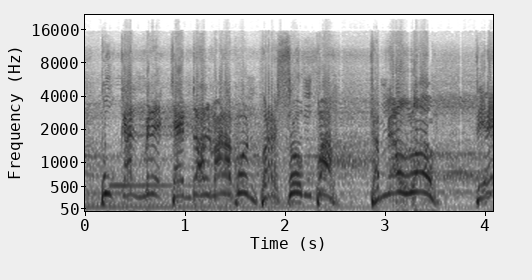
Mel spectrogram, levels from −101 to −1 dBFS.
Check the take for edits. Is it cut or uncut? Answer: cut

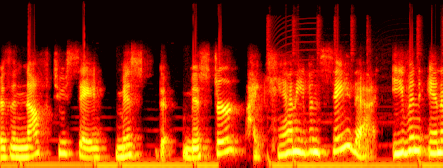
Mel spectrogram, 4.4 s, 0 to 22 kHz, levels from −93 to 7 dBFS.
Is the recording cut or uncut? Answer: cut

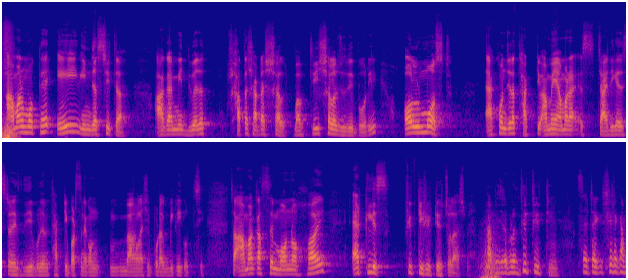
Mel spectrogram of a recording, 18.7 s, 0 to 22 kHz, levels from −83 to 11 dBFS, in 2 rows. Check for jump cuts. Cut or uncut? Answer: cut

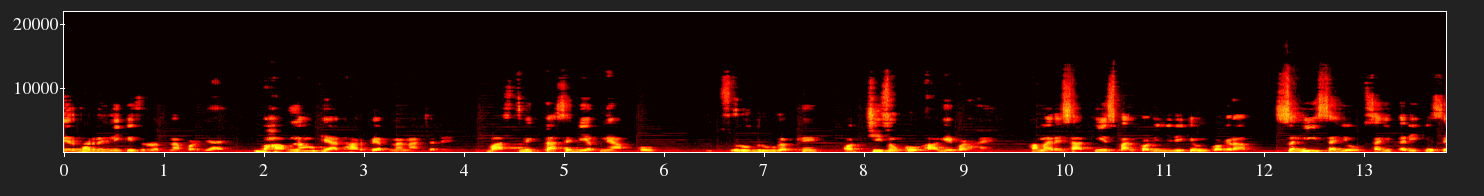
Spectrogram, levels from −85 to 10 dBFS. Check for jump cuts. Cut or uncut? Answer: cut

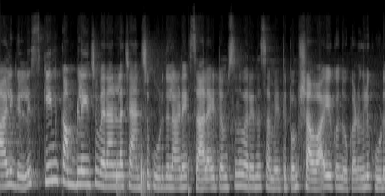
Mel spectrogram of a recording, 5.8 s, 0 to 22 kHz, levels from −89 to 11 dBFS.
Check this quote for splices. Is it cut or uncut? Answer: cut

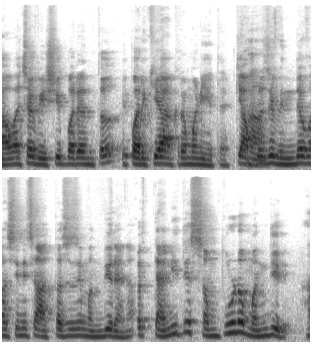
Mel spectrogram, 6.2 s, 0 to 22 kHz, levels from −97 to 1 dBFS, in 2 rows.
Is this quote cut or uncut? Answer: cut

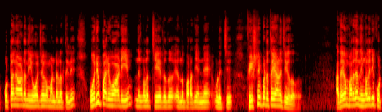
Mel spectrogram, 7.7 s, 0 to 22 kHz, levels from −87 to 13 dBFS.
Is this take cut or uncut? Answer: uncut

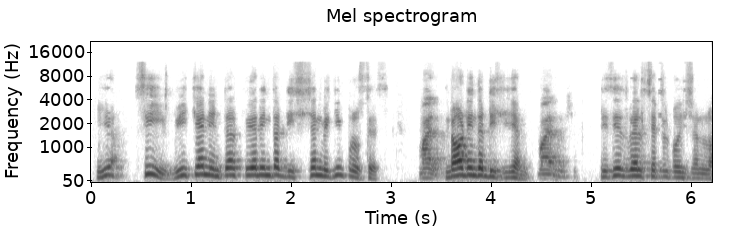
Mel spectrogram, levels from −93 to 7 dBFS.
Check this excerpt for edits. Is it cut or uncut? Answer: uncut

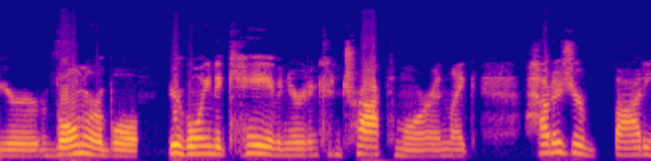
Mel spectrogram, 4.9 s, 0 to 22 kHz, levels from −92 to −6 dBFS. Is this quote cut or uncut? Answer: cut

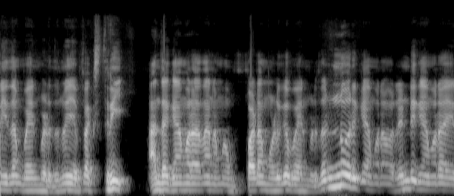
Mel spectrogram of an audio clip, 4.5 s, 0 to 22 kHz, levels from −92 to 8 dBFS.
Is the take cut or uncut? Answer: cut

